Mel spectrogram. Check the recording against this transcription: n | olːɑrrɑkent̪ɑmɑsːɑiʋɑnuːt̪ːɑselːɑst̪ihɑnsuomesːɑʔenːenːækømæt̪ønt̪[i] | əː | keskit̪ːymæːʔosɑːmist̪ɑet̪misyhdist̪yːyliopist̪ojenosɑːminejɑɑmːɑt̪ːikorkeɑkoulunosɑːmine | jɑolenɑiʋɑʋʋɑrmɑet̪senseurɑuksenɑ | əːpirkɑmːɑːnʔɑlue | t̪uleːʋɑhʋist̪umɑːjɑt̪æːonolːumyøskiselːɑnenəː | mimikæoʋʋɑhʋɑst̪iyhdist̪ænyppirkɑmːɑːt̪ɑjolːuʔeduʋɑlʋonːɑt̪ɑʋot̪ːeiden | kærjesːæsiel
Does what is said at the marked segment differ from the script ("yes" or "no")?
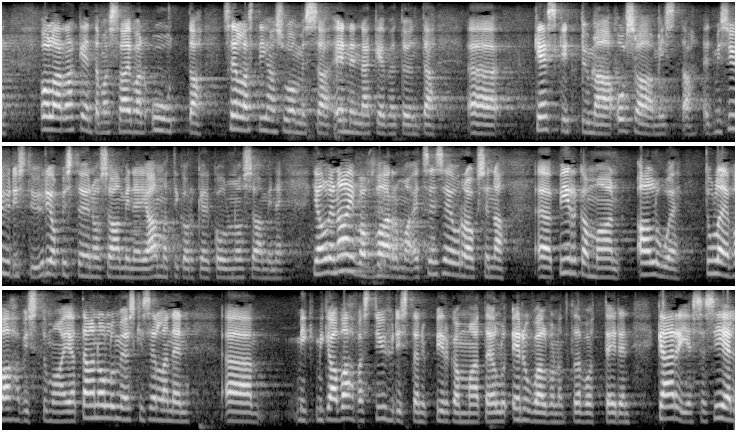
yes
